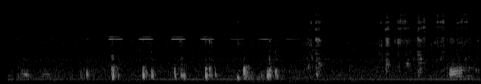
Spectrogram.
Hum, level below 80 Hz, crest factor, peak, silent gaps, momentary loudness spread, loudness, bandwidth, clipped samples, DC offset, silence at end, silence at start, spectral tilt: none; under -90 dBFS; 24 dB; -22 dBFS; none; 15 LU; -46 LUFS; 11.5 kHz; under 0.1%; under 0.1%; 0 s; 0.05 s; -2 dB/octave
